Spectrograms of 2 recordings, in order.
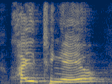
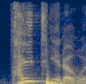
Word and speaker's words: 파이팅: 화이팅이에요? 파이팅이에요? 화이팅 아니에요. 그것도 F잖아요. 파이팅이라고 해야 돼요. 근데 다 화이팅 그러거든요.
